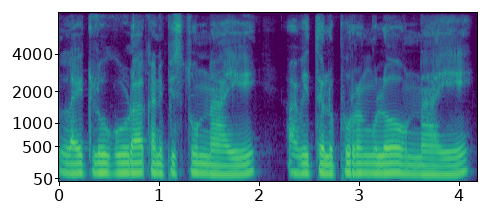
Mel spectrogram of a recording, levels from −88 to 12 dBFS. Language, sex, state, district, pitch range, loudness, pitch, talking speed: Telugu, male, Telangana, Hyderabad, 115-125 Hz, -16 LUFS, 120 Hz, 100 wpm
